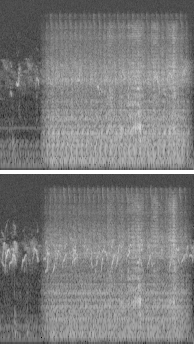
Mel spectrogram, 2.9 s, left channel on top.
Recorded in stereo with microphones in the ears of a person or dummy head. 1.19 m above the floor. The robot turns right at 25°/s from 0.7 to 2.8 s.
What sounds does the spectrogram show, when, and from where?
1.6 s tearing paper: 25° left (ahead or behind); by 2.8 s 5° right (ahead or behind)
